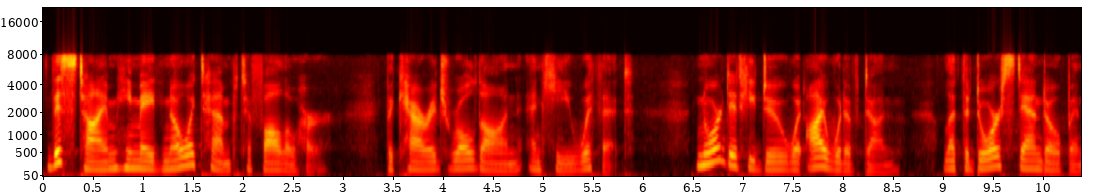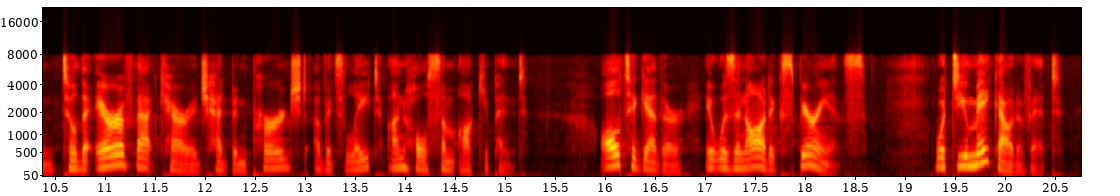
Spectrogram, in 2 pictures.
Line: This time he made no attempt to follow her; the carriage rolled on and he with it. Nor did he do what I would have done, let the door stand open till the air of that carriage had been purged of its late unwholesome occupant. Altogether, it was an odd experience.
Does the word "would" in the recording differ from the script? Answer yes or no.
no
